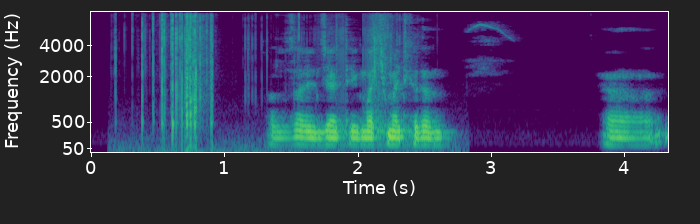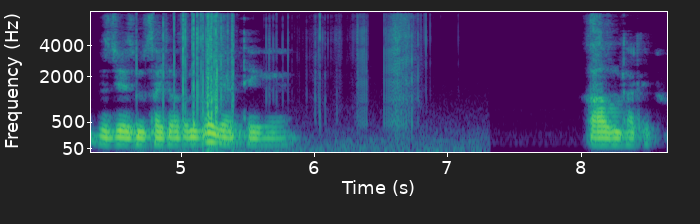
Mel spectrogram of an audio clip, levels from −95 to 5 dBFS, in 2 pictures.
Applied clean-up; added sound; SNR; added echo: none; Crack; 11 dB; none.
